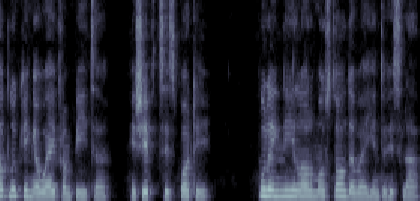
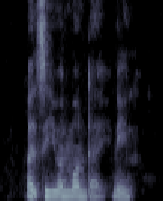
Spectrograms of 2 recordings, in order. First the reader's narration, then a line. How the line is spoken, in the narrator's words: Peter says quietly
